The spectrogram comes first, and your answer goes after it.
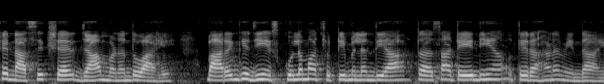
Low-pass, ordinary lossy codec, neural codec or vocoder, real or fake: none; none; codec, 16 kHz, 16 kbps, FunCodec, trained on Chinese and English, 50 frames a second; fake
